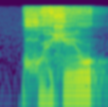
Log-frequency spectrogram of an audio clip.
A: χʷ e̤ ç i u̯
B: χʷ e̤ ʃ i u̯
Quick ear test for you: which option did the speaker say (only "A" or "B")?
A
